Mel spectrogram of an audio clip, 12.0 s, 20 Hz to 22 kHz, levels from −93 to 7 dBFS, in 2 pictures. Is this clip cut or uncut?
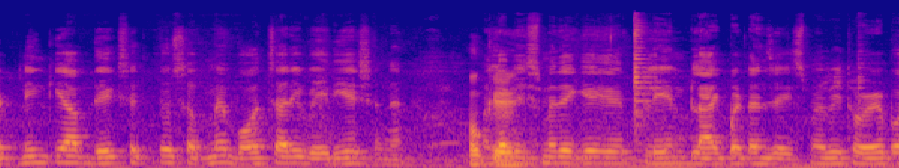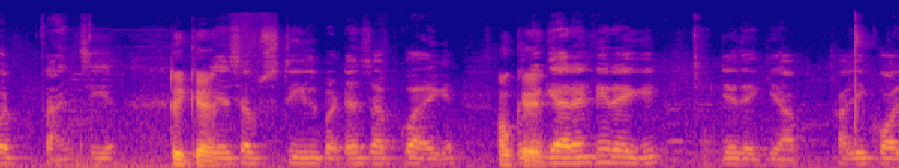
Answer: uncut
